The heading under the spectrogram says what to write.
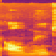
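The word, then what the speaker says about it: Old Mout: Yeah, it says on the glass, it says old moot rhymes with fruit.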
